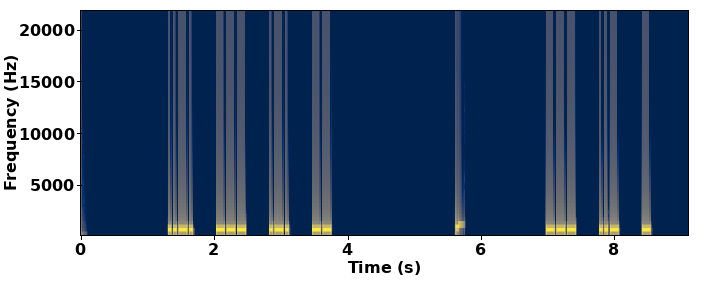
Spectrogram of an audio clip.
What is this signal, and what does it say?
Morse code, heard as a keyed tone, about 30 wpm, spaced as for 17 wpm, 700 Hz. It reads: FORM OUT
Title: 3x Character Spacing - Top 300 Words - 30wpm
